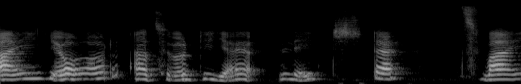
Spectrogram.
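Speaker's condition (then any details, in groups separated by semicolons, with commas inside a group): Multiple sclerosis; autoimmune disease; onset about 14 years ago, needs help from others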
